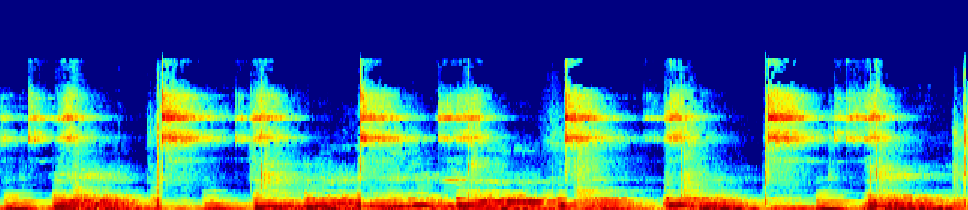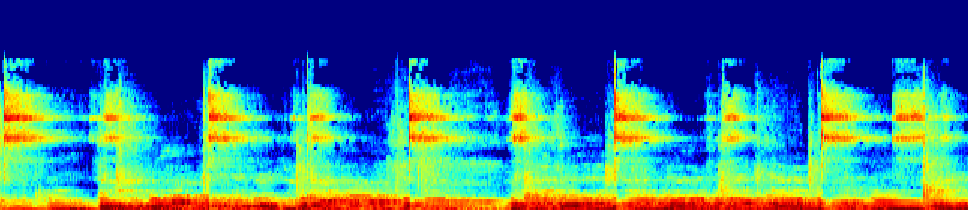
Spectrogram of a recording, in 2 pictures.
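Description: Young children's choir singing a hymn in Taiwanese into microphones, over a musical accompaniment with a bright jingling beat about twice a second.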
